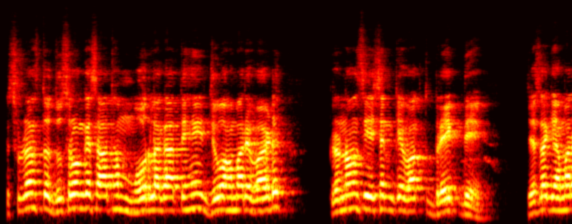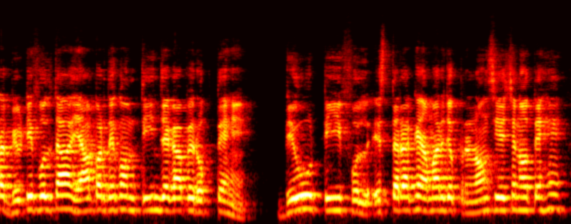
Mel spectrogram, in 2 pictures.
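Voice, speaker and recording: A man with a high-pitched, fairly bright voice teaches English grammar in a reverberant space. His classroom-style lesson is patient and repetitive, and he often calls his viewers students.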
